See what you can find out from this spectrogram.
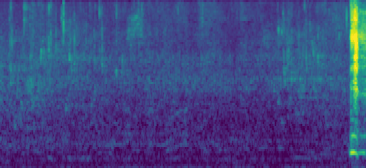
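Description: Soft, steady trickling and dripping water fills the background, then a sudden loud, sharp splash breaks in near the end.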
